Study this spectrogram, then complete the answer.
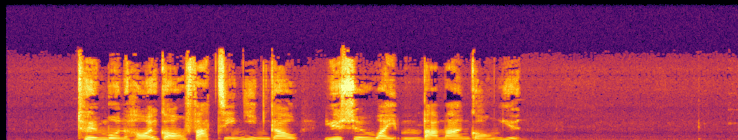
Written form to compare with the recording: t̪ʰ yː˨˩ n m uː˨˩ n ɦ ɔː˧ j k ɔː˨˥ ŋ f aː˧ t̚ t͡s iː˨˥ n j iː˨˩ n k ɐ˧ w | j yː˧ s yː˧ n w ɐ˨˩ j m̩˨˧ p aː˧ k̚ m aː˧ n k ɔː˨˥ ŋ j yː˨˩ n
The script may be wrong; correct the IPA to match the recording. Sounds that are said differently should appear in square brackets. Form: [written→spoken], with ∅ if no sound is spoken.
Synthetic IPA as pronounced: t̪ʰ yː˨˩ n m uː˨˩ n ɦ [ɔː˧→ɔː˨˥] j k ɔː˨˥ ŋ f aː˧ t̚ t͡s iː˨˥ n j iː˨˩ n k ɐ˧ w | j yː˧ s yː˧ n w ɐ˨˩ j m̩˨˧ p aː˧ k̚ m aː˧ n k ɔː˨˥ ŋ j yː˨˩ n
